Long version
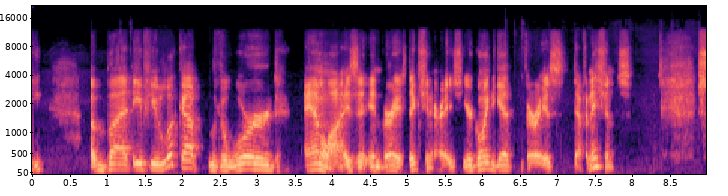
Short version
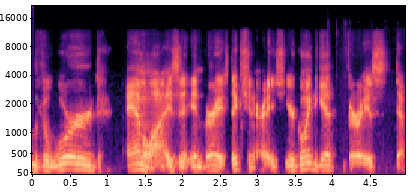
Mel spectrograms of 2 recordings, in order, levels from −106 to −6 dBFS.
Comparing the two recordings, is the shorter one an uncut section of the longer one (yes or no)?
yes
